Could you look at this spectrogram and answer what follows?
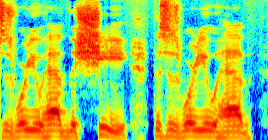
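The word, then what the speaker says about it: sidhe: the she uh it's it's spelled s-i-d-h-e in irish the the she and that's where you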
